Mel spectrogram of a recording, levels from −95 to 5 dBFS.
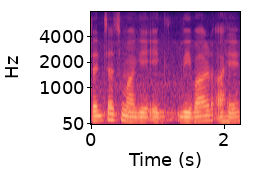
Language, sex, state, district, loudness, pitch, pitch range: Marathi, male, Maharashtra, Solapur, -16 LUFS, 115 Hz, 115-130 Hz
